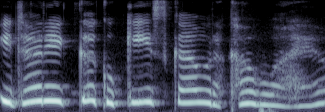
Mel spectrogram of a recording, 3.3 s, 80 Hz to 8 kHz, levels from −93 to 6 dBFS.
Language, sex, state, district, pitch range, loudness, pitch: Hindi, female, Karnataka, Bangalore, 300-355 Hz, -17 LUFS, 330 Hz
